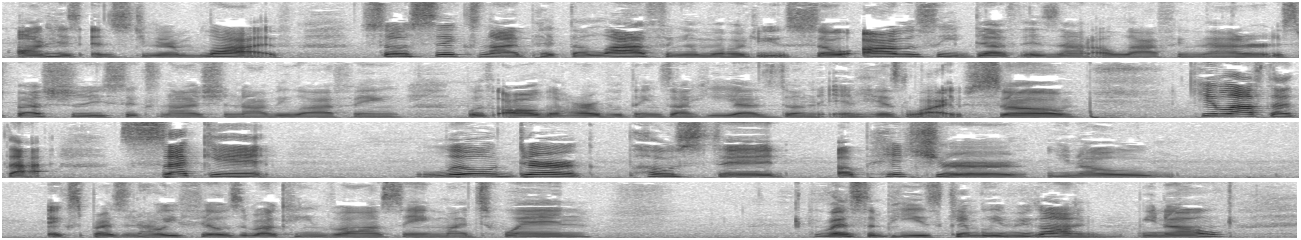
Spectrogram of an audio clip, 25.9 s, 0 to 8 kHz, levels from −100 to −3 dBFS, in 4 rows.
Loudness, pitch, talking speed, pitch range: -24 LUFS, 185 Hz, 155 wpm, 170-210 Hz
